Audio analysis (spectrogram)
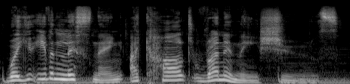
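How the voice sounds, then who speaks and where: A man's voice: fairly high pitch, huge pitch swings, measured pace, darkish tone, faint music behind. A man voicing a vain, fashion-obsessed schoolgirl from a storybook, whiny, sassy and dramatic. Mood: sassy exasperation.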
